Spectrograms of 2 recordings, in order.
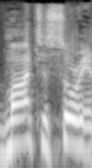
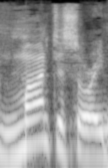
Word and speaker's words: Montessori: So at this Montessori, and I was mispronouncing it, so it's the Montessori, Maria Montessori School, and I appreciate you, Demi, for that.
